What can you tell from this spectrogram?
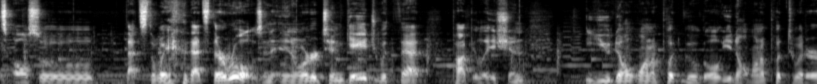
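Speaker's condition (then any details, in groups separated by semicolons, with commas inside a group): No condition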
